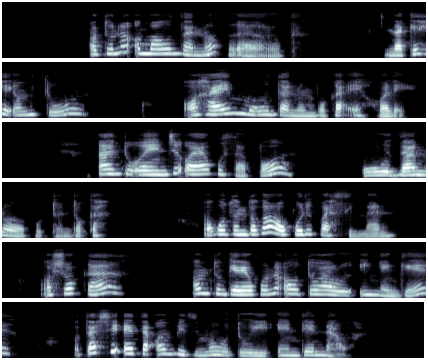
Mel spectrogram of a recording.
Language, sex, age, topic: Oshiwambo, female, 18-24, finance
